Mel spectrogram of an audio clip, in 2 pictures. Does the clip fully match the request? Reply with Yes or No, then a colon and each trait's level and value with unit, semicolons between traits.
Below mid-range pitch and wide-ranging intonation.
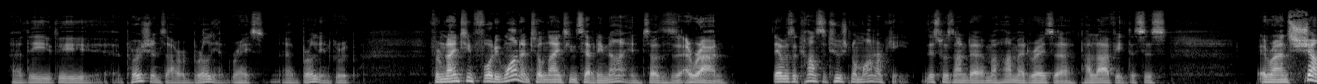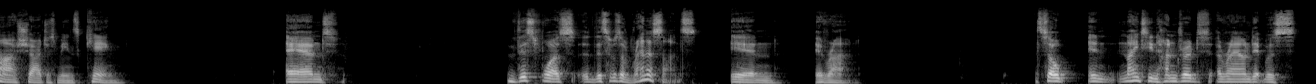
Yes: low, 100 Hz; wide, 6.7 semitones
